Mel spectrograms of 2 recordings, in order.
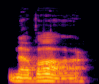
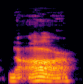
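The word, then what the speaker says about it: נער: And young man, Navar, Naar, because that is an ayin. This ayin has no pronunciation, so you got na, ar, Naar, young man.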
